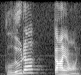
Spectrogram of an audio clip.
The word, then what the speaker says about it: glutathione: And it's pronounced glutathione, if you want to be proper in the pronunciation.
